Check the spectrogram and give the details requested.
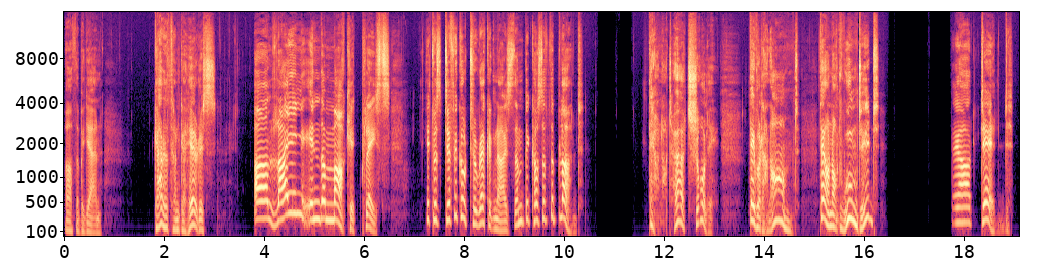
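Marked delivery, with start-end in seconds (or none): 1.8-10.4 sick son savouring the news; cruel announcement. Acted. Mordred tells deaths coldly. 11.7-16.3 high, louder pleading worry; old king begging it not be true; anxious king. Acted. King's rising alarm. 17.7-19.0 cold verdict. Acted. Mordred's flat blow.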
